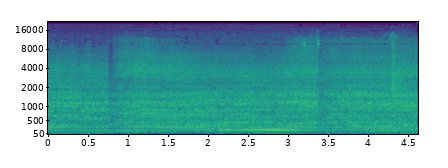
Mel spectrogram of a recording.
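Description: A newer Aston Martin race car in Assetto Corsa Competizione, a steady engine drone with a held tone that shifts pitch partway through, loud and continuous with no talk.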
